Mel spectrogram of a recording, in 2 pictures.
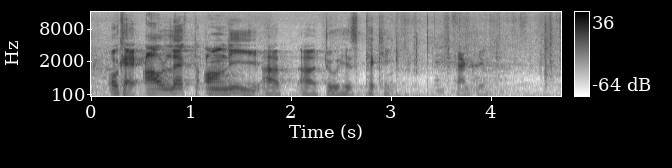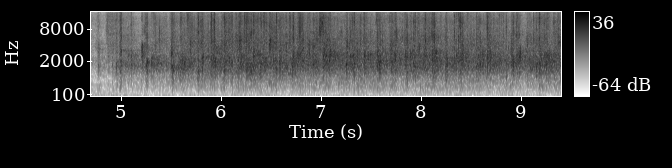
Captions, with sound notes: Okay, I'll let Ang Lee do his picking. Thank you. (audience applauding)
